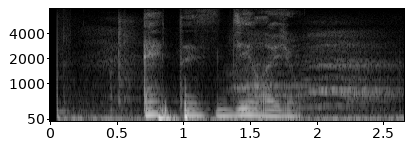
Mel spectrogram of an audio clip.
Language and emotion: Russian, neutral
